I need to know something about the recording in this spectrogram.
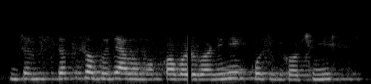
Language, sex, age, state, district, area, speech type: Nepali, female, 18-30, West Bengal, Kalimpong, rural, conversation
